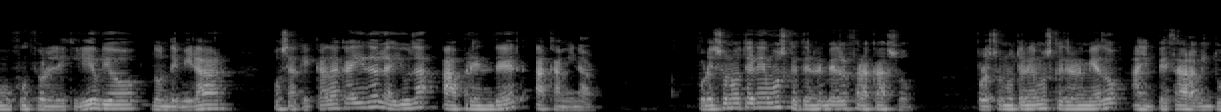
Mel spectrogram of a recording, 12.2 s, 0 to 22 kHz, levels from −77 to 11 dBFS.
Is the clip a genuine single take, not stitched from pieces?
yes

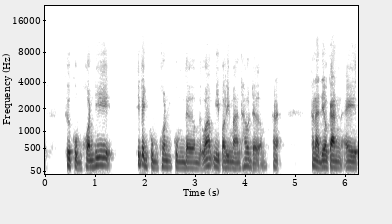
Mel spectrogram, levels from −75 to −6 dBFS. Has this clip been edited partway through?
no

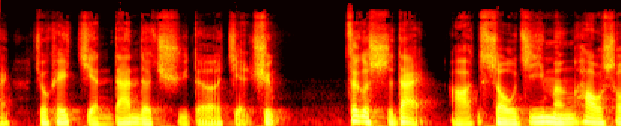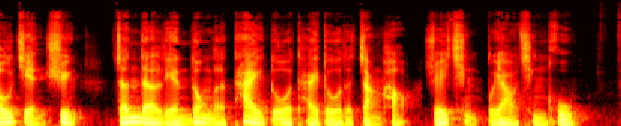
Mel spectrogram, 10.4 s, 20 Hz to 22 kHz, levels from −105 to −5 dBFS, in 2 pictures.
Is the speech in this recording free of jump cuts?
no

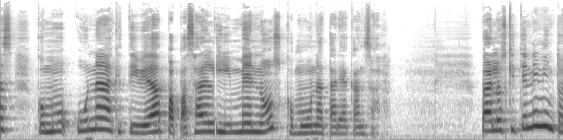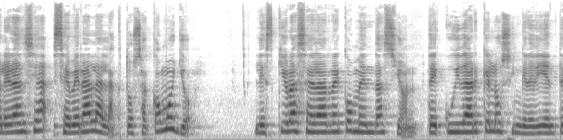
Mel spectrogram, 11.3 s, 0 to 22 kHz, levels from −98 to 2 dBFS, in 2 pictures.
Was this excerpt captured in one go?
no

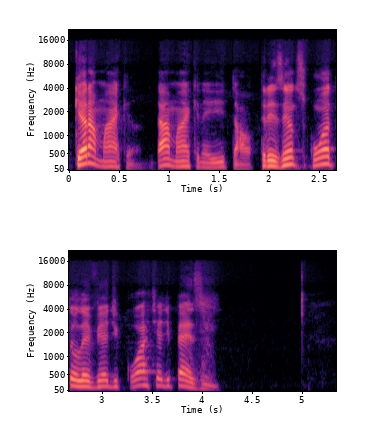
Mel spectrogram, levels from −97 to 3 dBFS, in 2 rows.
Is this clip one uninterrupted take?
no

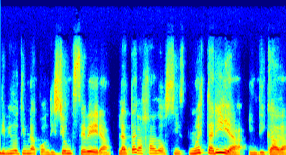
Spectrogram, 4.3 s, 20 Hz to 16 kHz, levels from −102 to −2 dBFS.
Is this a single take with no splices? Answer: no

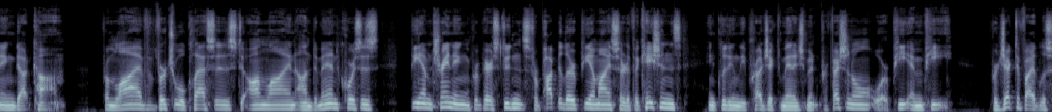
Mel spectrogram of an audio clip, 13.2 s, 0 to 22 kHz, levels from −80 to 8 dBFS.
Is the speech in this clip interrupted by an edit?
no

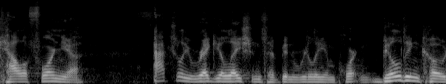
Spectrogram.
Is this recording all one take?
yes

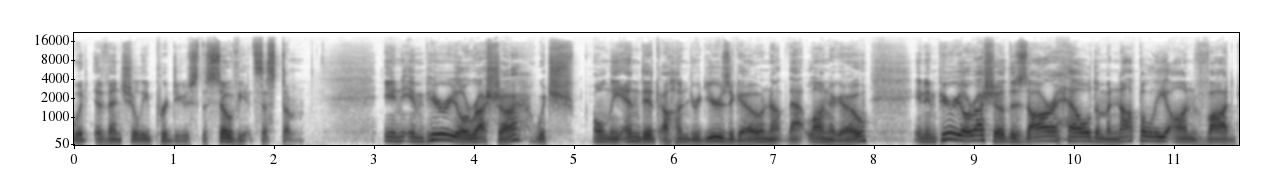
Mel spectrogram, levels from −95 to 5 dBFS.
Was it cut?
yes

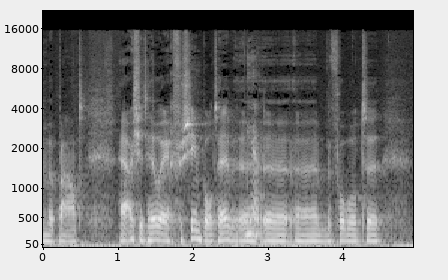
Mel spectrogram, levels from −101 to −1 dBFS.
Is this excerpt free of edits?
yes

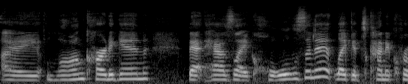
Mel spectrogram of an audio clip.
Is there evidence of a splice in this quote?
no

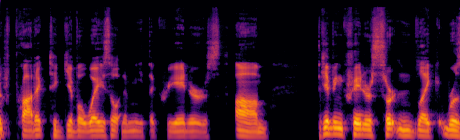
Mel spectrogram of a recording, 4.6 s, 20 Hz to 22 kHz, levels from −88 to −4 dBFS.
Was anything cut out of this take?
yes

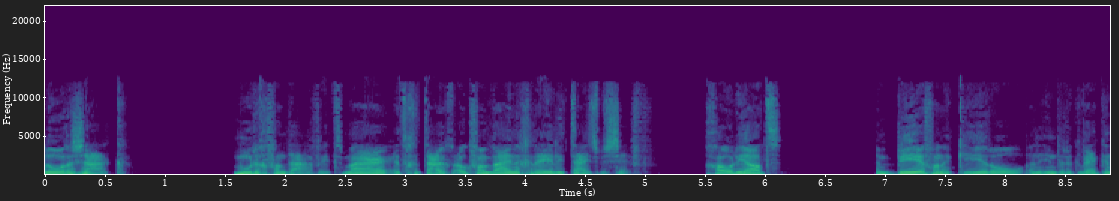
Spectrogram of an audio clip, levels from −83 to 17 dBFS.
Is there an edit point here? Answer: no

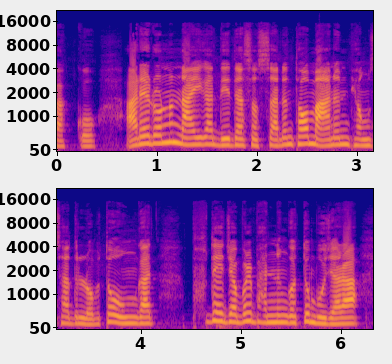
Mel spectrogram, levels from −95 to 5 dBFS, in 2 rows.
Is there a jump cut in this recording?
no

